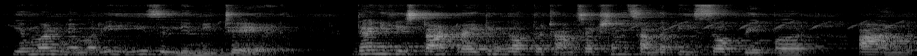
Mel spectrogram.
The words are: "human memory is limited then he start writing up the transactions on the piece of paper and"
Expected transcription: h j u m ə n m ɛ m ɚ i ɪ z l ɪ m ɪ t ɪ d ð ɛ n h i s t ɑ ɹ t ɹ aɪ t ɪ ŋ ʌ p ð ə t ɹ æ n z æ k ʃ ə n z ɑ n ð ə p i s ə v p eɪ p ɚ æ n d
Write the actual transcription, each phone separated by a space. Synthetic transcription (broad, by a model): h j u m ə n m ɛ m ɚ i ɪ z l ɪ m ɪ t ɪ d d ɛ n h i s t ɑ ɹ t ɹ aɪ t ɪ ŋ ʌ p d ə t ɹ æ n s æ k ʃ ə n s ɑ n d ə p i s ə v p eɪ p ɚ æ n d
